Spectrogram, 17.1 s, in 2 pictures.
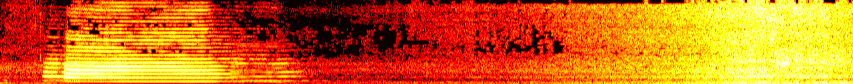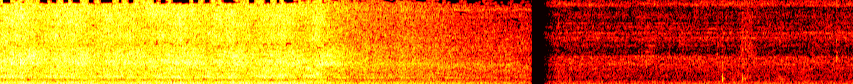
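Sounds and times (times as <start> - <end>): diesel train engine hum: 0.0 - 17.0.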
